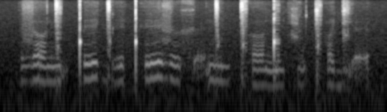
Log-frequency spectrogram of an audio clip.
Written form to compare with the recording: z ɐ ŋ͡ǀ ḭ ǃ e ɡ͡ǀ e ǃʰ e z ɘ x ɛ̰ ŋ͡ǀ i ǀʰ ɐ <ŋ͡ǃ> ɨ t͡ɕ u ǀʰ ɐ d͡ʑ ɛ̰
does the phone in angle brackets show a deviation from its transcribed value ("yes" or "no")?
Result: no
